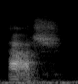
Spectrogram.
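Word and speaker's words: Æ: That's it, but it's pronounced Ash.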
